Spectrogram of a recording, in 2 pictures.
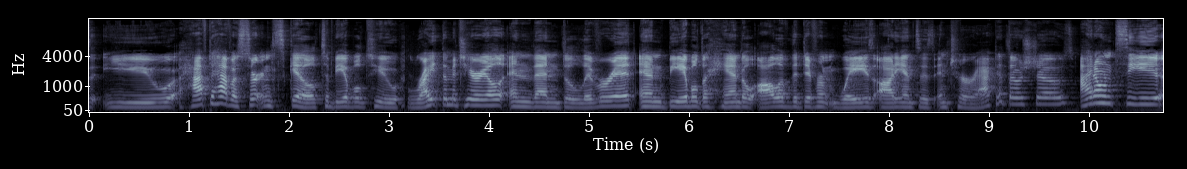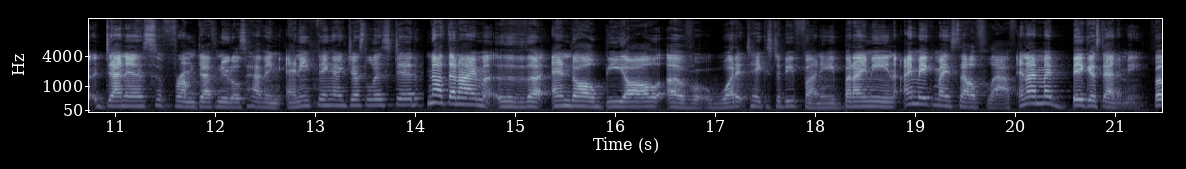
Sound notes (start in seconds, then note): none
